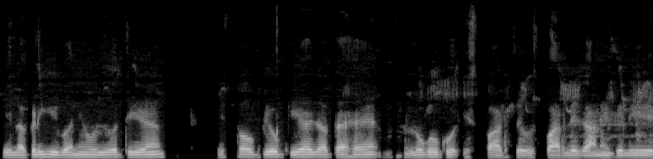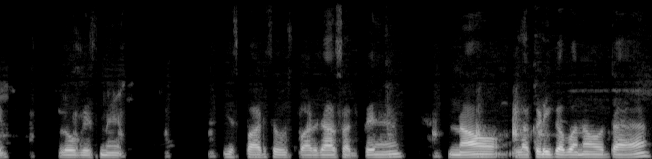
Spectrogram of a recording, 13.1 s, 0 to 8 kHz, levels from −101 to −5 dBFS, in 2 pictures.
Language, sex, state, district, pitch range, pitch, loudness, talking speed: Hindi, male, Uttar Pradesh, Gorakhpur, 115-125 Hz, 125 Hz, -34 LUFS, 190 wpm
